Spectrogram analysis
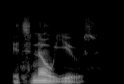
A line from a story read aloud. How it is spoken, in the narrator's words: said the conductor softly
